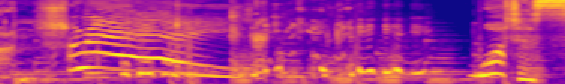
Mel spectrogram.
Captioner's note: both giggling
